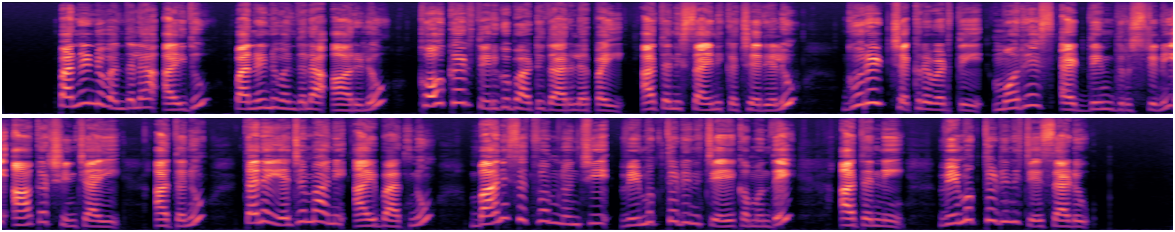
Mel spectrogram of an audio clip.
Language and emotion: Telugu, neutral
